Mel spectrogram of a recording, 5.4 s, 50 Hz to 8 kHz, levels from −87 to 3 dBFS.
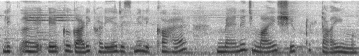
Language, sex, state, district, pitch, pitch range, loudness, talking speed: Hindi, female, Haryana, Jhajjar, 215 Hz, 195-225 Hz, -18 LUFS, 145 wpm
